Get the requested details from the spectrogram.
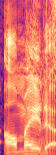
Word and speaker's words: Almeida: I'm at the home of Joseph and Kirsten Almeida.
